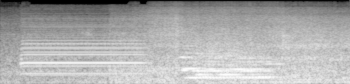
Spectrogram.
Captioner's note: horn blaring; trucks roaring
